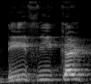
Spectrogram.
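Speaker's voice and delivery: "डिफिकल्ट" in three distinct beats, di-fi-cult; broken into syllables. Shown as a demonstration. Teacher confirms three syllables to students, broken into syllables. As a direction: separate each syllable of "डिफिकल्ट". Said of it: "तीन में टूटा".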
